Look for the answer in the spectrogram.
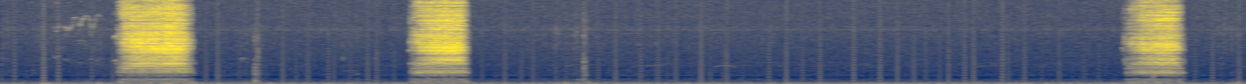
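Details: Wild barn owl nestlings in a monitored nest box, two of them swallowing rodents at the same time. Three harsh, broadband hissing screeches of about half a second each, two close together and one after a long pause, over a low background hum.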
